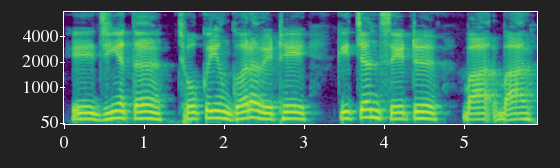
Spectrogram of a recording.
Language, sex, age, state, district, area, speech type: Sindhi, female, 45-60, Gujarat, Junagadh, rural, spontaneous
